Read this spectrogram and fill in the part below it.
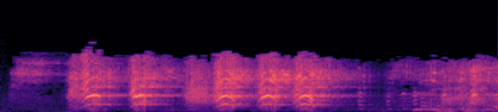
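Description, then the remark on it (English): A dog lets out a quick series of five or six sharp, yappy barks in close rhythm, then a short rising whine-like sound at the end, in response to a dog whistle that humans cannot hear. “Dog heard it, but I didn't.”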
